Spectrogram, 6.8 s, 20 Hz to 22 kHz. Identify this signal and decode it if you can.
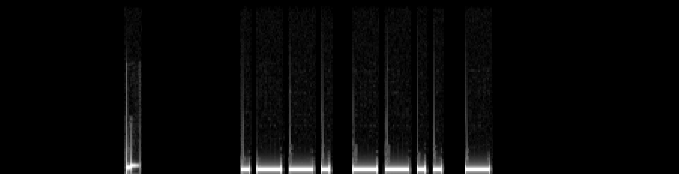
Morse code, heard as a keyed tone, about 15 wpm, 700 Hz. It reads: PZT
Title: USA Call Sign Postfixes - 3 Letters 15wpm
